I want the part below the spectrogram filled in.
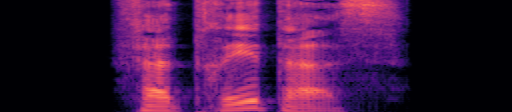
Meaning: genitive singular of Vertreter
- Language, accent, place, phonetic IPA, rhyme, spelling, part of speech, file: German, Germany, Berlin, [fɛɐ̯ˈtʁeːtɐs], -eːtɐs, Vertreters, noun, De-Vertreters.ogg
